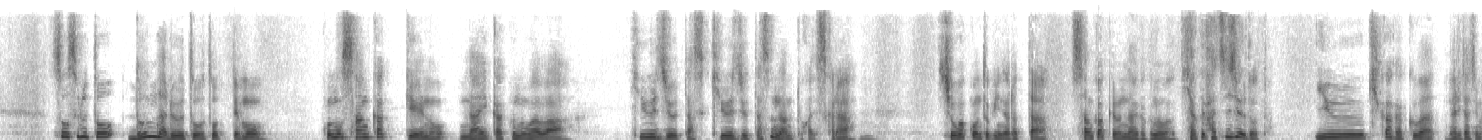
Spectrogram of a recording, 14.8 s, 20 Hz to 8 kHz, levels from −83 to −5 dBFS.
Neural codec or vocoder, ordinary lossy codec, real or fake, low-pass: none; AAC, 32 kbps; real; 7.2 kHz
